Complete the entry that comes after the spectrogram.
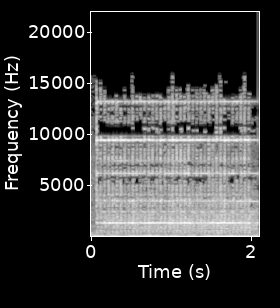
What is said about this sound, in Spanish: El teléfono suena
